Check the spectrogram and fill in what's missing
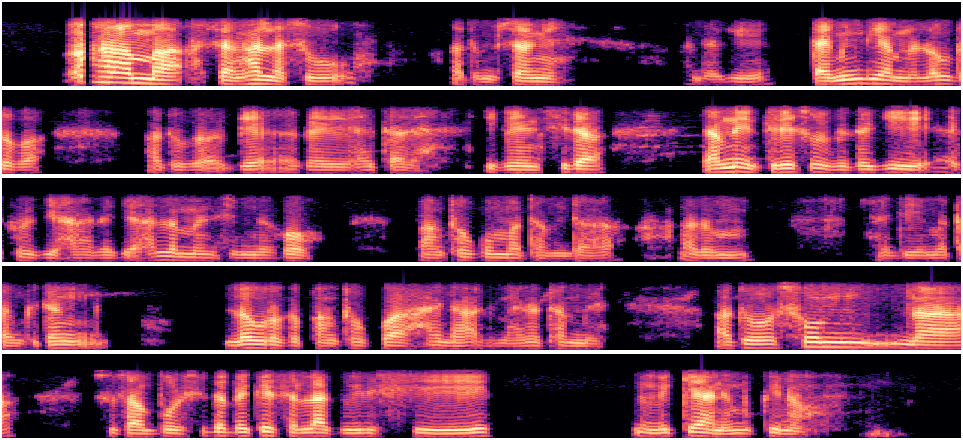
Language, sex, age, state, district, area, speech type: Manipuri, male, 45-60, Manipur, Churachandpur, rural, conversation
